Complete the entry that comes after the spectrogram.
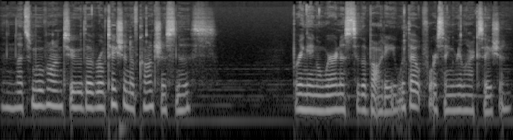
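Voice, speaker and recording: A woman guiding a yoga nidra meditation with gentle, unhurried phrasing and frequent pauses. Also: deep voice, level tone. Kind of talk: guided meditation narration. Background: soft meditation music.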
